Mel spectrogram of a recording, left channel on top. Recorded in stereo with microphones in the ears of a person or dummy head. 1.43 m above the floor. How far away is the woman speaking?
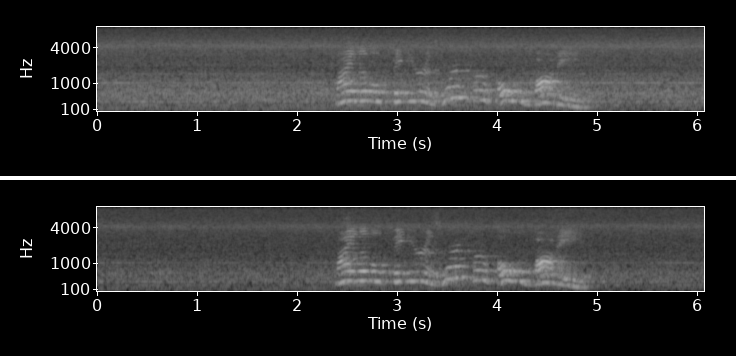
About 3 m.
